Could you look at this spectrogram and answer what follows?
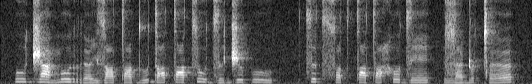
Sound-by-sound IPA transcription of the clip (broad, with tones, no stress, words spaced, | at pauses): u˥d͡ʒa˥˩ŋo˥ rœ˩i̯zu˩ tˤo˩ d̪u˩˥de˩˥ tˤe˧t͡su˥˩d͡zɯ˩ d͡ʒɯ˥˩pu˥˩ | t͡sɯ˥˩t͡ssˤo˧t͡stˤe˧ tˤu˩˥ho˥˩d͡ze˧ | ɮa˩ɖo˧ǀœ˩˥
